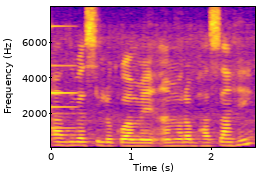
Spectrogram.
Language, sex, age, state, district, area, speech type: Odia, female, 18-30, Odisha, Koraput, urban, spontaneous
